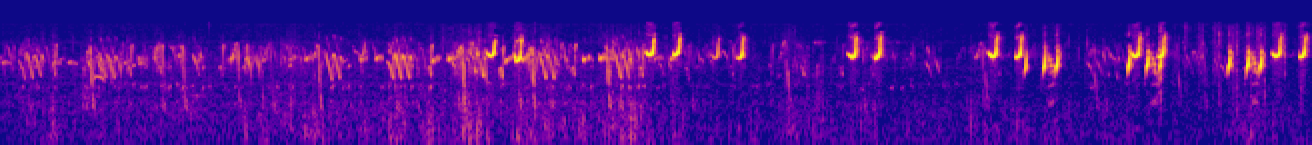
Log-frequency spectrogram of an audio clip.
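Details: Quail calls used for hunting: a steady wash of buzzy chatter early on, giving way to clear, sharp high whistled notes in pairs and triplets against faint background chatter.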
